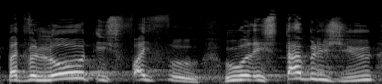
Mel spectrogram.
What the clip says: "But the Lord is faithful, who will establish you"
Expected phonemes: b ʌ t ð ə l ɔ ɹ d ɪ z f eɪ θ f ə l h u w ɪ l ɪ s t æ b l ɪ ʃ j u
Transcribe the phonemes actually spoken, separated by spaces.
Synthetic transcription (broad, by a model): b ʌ t ð ə l ɔ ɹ d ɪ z f eɪ θ f ə l h u w ɪ l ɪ s t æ b l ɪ ʃ j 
